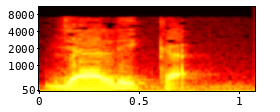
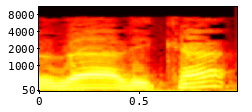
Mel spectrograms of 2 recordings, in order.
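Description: First: The word begins with a 'j' sound. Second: The word begins with a soft 'th' sound. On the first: The speaker calls it wrong. "tapi dia baca jalika ya" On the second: The speaker calls it right. "Harusnya dzalika"

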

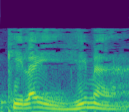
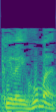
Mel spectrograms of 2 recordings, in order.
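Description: First: The vowel after h is i. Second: The vowel after h is u. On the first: The speaker calls it right. "tapi kilaihima dibaca" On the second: The speaker calls it wrong. "ini bukan kilaihuma"

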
